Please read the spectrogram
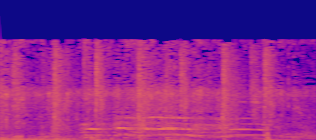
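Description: A rooster crowing once, one drawn-out call of about a second starting a little way in.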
